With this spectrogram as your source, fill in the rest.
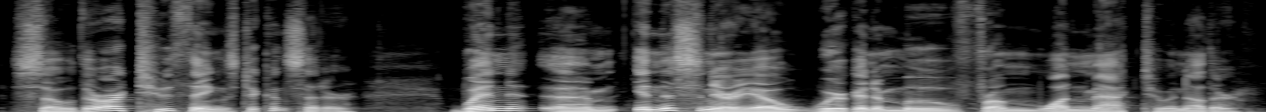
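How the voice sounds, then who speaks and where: A man giving a casual, conversational software walkthrough, explaining things step by step. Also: mid-range voice, moderate pace, no echo, clean studio sound. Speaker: software tutorial presenter.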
